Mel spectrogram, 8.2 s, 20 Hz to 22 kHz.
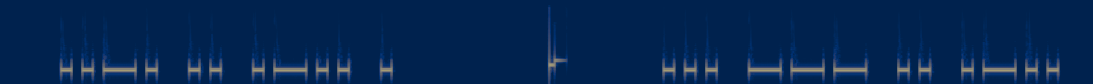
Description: Morse code, heard as a keyed tone, about 15 wpm, 700 Hz. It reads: FILE SOIL
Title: Sentences from Top 1000 Words - Review Part 4 - New Word Drill - 15wpm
